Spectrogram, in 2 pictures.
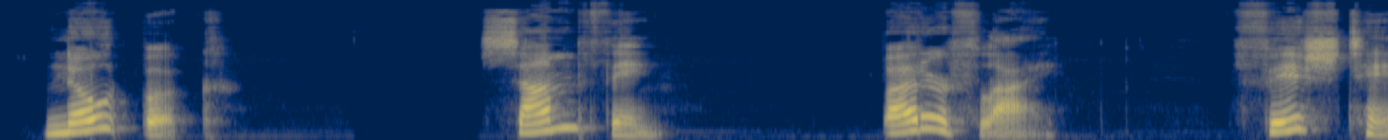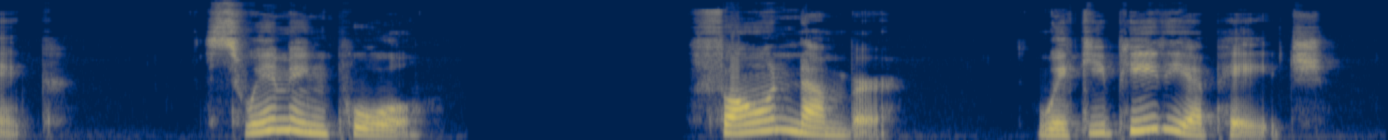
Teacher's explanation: en estos componentes la fuerza de voz cae en la primera palabra · cuando se trata de los sustantivos compuestos la primera palabra tiene el estrés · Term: compound nouns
